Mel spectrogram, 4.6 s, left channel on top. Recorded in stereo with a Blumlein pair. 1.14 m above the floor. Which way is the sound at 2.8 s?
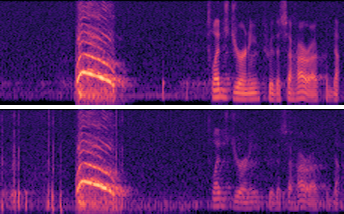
55° left.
